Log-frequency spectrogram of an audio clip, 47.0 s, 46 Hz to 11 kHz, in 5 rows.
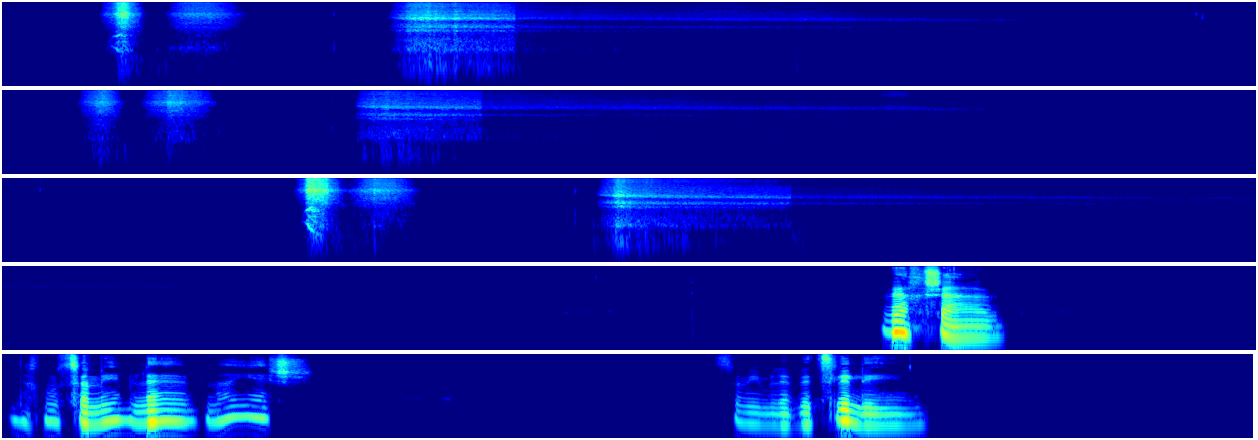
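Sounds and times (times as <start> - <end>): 
slow deep breaths during a guided breathing exercise: 3.0 - 7.3, 10.0 - 11.0, 12.1 - 16.6, 23.3 - 27.1
speech: 34.8 - 35.8, 37.8 - 40.0, 43.1 - 44.6.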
